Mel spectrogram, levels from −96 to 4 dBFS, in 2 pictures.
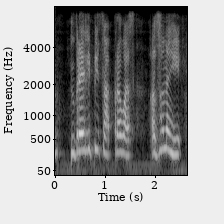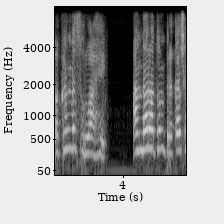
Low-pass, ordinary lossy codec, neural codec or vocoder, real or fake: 7.2 kHz; none; codec, 24 kHz, 3 kbps, HILCodec; fake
